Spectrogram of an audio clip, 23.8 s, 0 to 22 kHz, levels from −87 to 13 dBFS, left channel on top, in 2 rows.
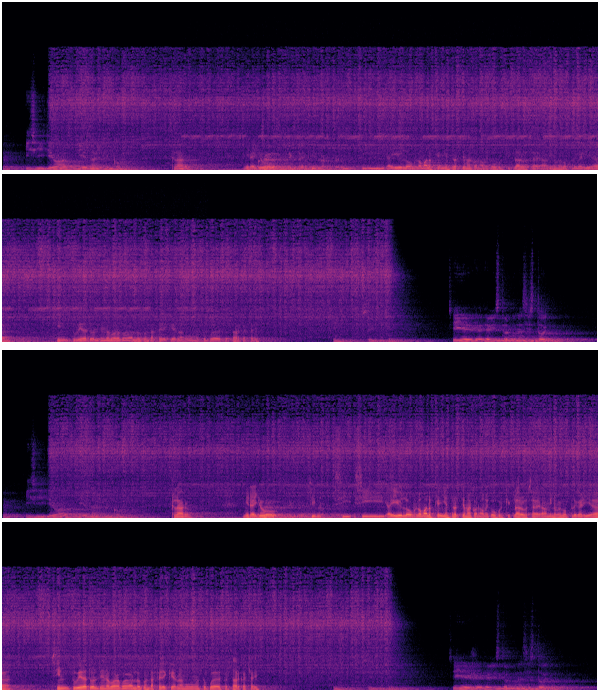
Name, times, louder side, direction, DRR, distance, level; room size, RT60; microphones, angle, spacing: voice 1, 0.5-2.5 5.1-6.9 7.4-7.5 11.7-11.8 18.5-18.7 19.1-19.8 20.9-22.8, left 1 dB, 60° left, -2 dB, 1.8 m, -33 dB
sound 1, 0.9-19.7, left 1 dB, ahead, 1.2 m, -38 dB
voice 2, 3.4-3.8 4.4-5.5 6.2-12.1 12.9-17.1, right 7 dB, 75° right, 15 dB, 0.3 m, -26 dB
Cricket, 3.6-16.1, left 2 dB, 20° left, 0.5 m, -46 dB
21.5 x 11.0 x 2.4 m, 3.0 s
head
